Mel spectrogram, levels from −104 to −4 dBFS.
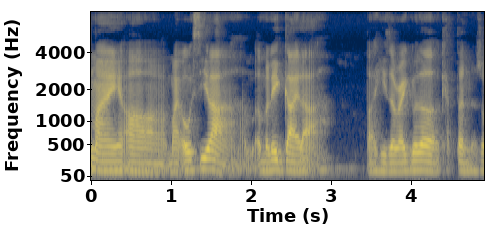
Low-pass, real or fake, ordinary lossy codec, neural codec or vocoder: none; real; none; none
